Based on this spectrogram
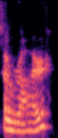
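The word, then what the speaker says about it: ארר: There's a doubled resh, arar, which makes it really hard to pronounce in Hebrew when you consider how far down in their throats they say the R.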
